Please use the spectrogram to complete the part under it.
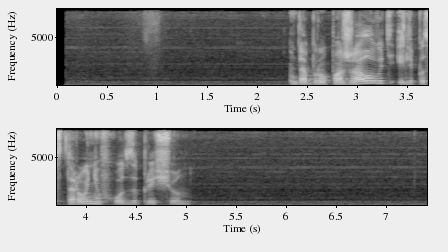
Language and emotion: Russian, neutral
